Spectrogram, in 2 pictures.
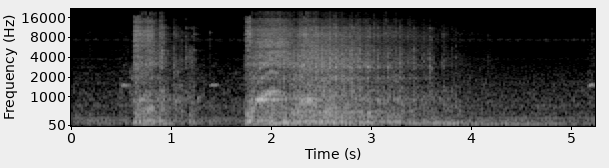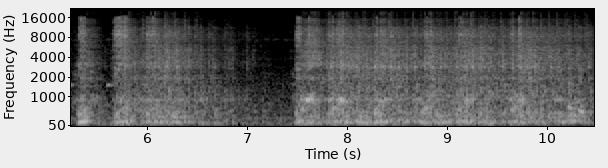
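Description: Sewing machine stitching a folded fabric hem, close and loud: several runs of rapid mechanical whirring and clatter, broken by brief stops and a couple of sharp clicks, with a low steady motor drone underneath.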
